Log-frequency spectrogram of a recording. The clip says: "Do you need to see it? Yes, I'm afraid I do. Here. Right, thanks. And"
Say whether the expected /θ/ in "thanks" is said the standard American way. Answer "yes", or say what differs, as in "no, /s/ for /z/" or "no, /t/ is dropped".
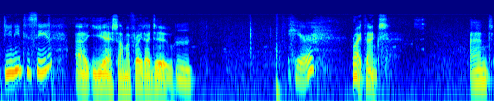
yes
